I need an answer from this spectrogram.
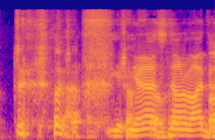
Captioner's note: laughing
